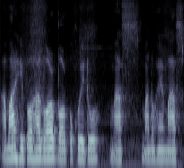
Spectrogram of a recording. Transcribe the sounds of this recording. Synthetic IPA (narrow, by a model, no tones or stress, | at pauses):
a̰maɹɦibɔɦaɡɔɹbɔlpokʰuɹitʊ | ma̰s | ma̰nuɦɛmas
